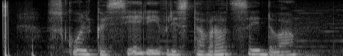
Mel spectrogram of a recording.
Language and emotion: Russian, neutral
